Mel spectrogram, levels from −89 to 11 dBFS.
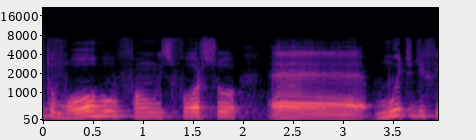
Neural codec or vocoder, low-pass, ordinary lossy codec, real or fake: none; 7.2 kHz; none; real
